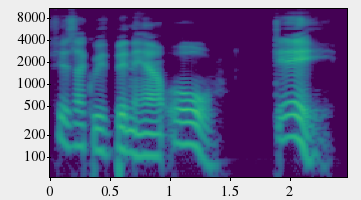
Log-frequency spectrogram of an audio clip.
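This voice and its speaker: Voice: mid-range voice, very animated, slow, no room sound, studio quality. A performer playing a pompous male casting director in a comedy sketch, impatient and prone to stammering. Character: exasperated male casting director for a baby-food ad.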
